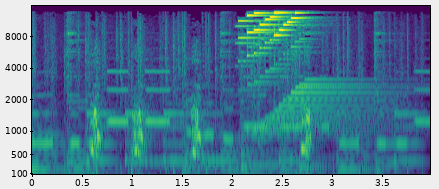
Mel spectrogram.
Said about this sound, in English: At home, he's a good watchdog and barks whenever someone is at the door.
